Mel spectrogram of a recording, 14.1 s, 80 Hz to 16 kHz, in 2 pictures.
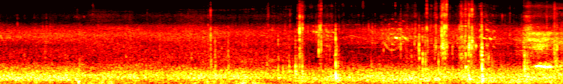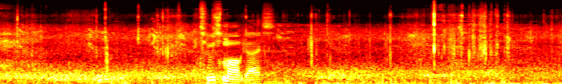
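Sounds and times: wind rumble on microphone: 0:00.0 - 0:14.0
water lapping against hull: 0:02.7 - 0:09.4.

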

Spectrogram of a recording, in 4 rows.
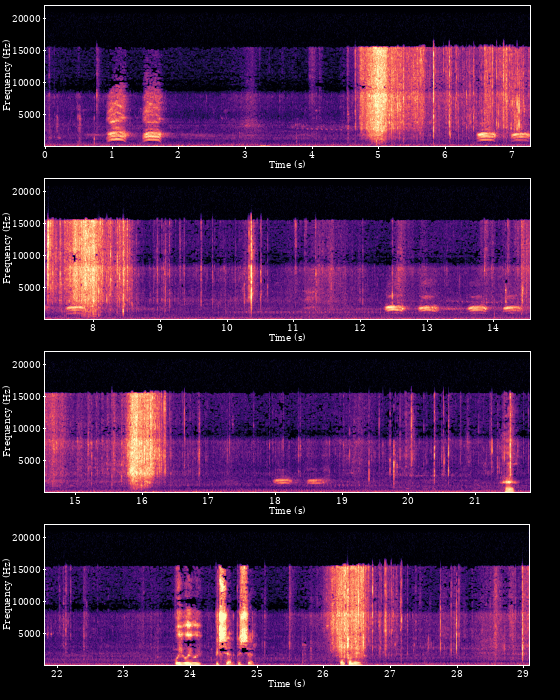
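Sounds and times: low wind rumble: 0:00.0 - 0:29.0
crow cawing: 0:00.8 - 0:02.0, 0:04.8 - 0:09.2, 0:10.4 - 0:20.2.

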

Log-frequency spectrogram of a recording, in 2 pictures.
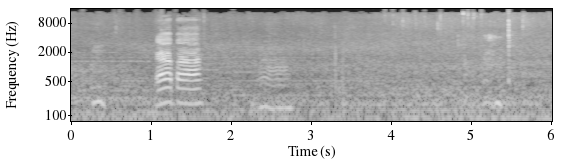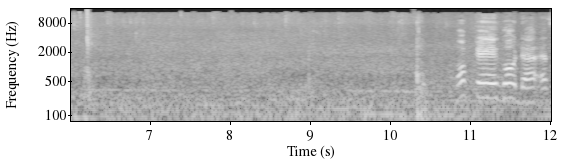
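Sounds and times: car door clicks: 0:04.9 - 0:06.5, 0:10.3 - 0:10.6.

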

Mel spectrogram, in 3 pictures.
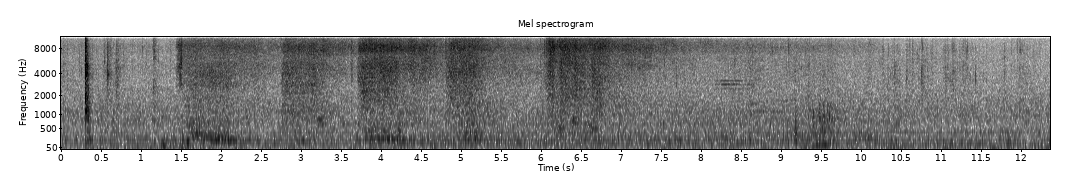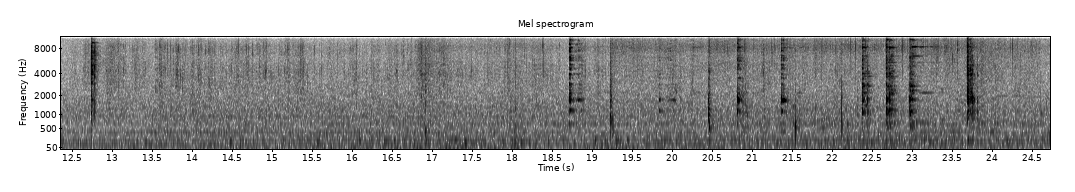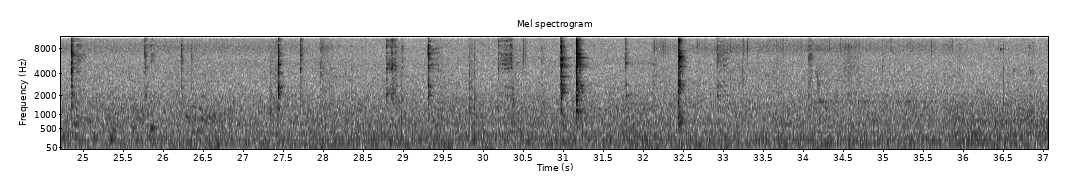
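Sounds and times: pancakes sizzling on griddle: 0:01.4 - 0:29.5, 0:30.2 - 0:35.9
metal tongs tapping and scraping: 0:18.7 - 0:19.0, 0:19.8 - 0:23.9.

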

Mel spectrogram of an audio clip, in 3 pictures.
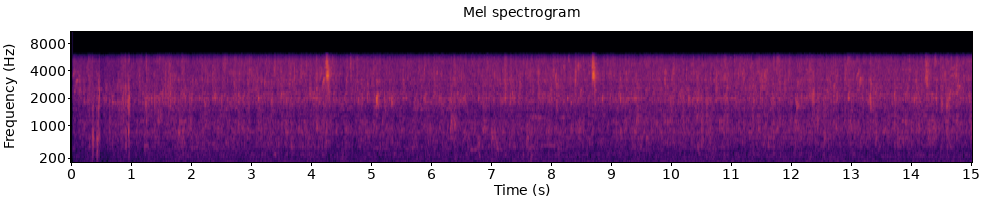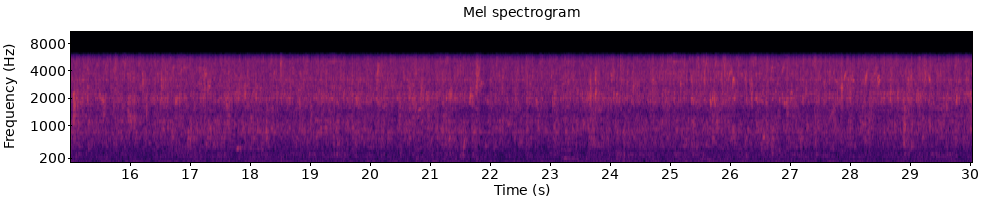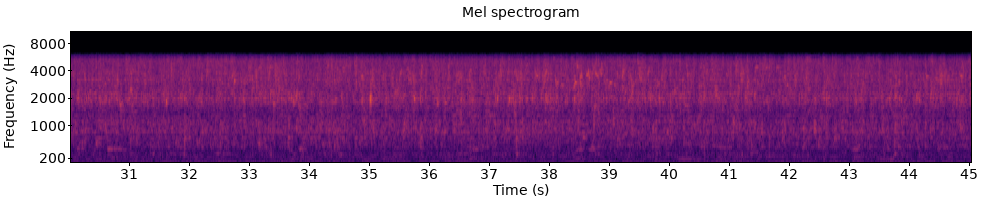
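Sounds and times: rushing water-like noise: 0:00.0 - 0:45.0.

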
